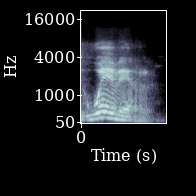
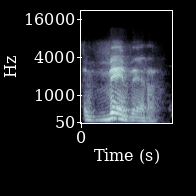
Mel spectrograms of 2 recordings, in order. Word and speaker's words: Weber: No es Weever, nada de Weever. Max Weber.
